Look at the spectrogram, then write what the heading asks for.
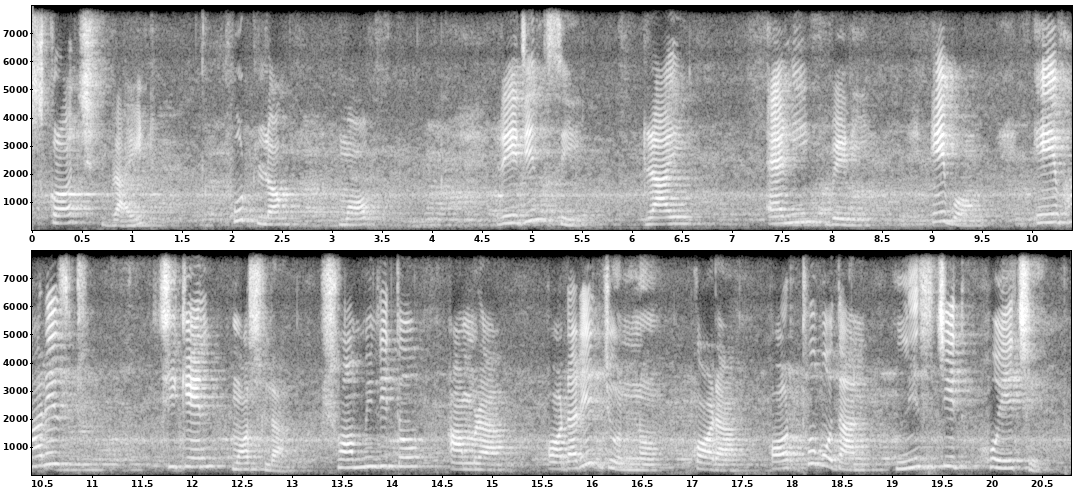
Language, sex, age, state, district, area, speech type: Bengali, female, 60+, West Bengal, Jhargram, rural, read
